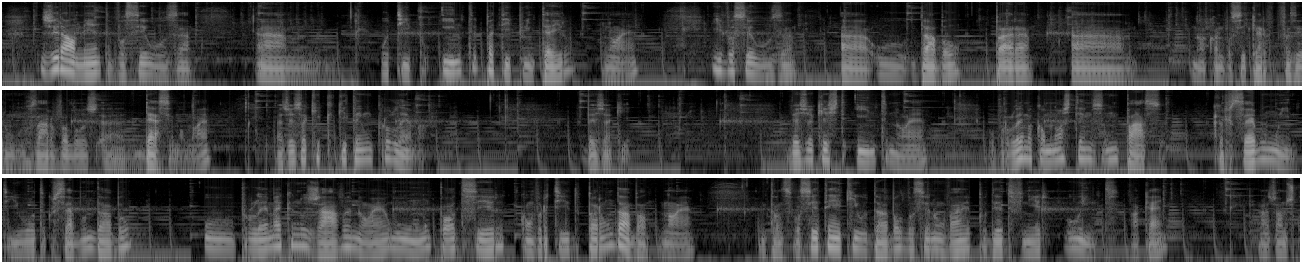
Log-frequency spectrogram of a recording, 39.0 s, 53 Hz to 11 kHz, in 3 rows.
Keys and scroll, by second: 5.5 ctrl+Delete, 6.3 ctrl+z, 7.3 ctrl+/, 7.8 ctrl+s, 12.1 ctrl+/, 12.3 ctrl+s, 17.4 ctrl+b, 36.8 ctrl+/, 37.1 ctrl+s.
